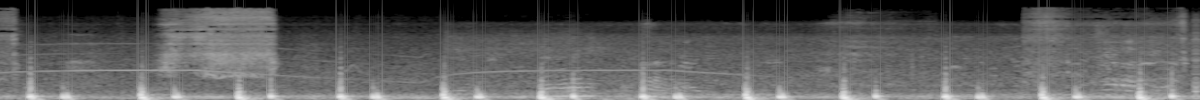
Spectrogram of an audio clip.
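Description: Heartbeat sound effect: paired low thumps, lub-dub, about once a second, over a soft drawn-out tone that slowly rises, holds and sinks in pitch twice.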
